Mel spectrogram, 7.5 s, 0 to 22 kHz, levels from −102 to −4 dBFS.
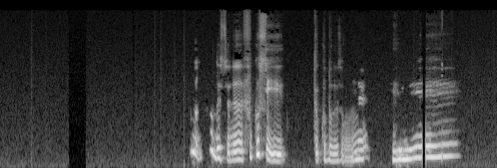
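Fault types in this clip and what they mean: Digital wireless dropout: The receiver mutes when the link loses too much data, leaving clean holes of near silence, about 260 ms at 1.03 s and 60 ms at 6.32 s. There is no noise burst around them, unlike the chirps from damaged compressed data.
Damaged data in a compressed stream: Corrupted bytes make the decoder misread frames and lose sync while it hunts for the next header. This is heard as brief blips of about 40 to 50 ms at 1.96, 3.95 and 6.59 s.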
